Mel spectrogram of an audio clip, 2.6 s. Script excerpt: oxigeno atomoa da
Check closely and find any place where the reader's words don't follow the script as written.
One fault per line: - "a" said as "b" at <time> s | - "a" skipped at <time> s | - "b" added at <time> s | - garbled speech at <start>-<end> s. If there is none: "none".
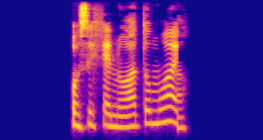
none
